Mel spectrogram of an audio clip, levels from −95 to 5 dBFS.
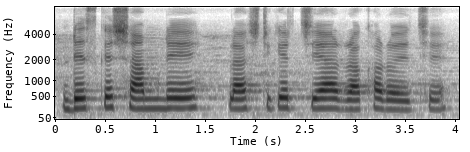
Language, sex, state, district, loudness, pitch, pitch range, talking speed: Bengali, female, West Bengal, Cooch Behar, -16 LUFS, 220 Hz, 210-225 Hz, 90 wpm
